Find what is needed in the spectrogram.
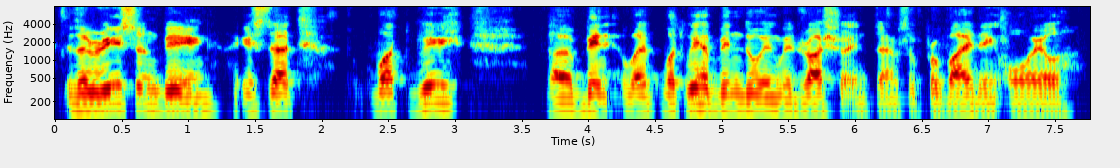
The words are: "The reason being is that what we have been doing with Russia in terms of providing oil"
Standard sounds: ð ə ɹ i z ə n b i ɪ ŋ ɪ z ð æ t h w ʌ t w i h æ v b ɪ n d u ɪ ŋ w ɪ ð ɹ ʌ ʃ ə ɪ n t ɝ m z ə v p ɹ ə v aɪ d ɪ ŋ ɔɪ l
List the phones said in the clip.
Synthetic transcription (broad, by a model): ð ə ɹ i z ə n b i ɪ ŋ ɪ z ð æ t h w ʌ t w i h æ v b ɪ n d u ɪ ŋ w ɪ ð ɹ ʌ ʃ ə ɪ n t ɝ m s ə v p ɹ ə v aɪ d ɪ ŋ ɔɪ l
